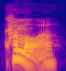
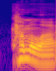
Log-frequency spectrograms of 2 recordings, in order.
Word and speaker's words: Kamala: See, but you just said it differently. You said Kamala. Kamala is different than Kamala. Kamala. Okay, there's two different ways. So is it Kamala? They're both or spelled the same. Kamala. Doesn't matter if they're pronounced differently.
